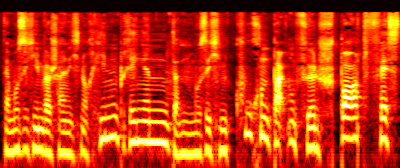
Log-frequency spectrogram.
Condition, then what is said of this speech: None; typical speech.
